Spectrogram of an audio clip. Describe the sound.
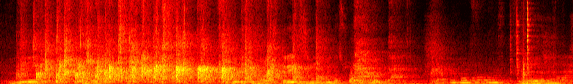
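An audience claps hands in praise of Jesus in a dense, steady burst that fades after a few seconds, with voices calling out and speaking over the applause.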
